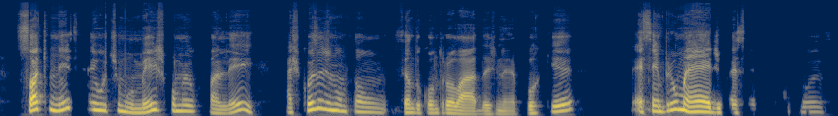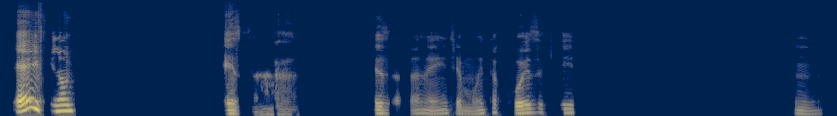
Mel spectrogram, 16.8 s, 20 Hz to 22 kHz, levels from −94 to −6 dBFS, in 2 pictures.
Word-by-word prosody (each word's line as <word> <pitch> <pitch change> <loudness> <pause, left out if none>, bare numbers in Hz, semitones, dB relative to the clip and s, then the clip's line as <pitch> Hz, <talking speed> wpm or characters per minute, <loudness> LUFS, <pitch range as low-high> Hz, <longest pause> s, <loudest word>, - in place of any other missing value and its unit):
Só 235 - +7
que 250 0 -17
nesse 235 +6 +2 0.2
último 200 -8 +1
mês, 175 +12 +2
como 200 -3 -1
eu 190 - -1
falei, 150 - -2 0.3
as 155 0 -8
coisas 245 +3 +2
não 220 -3 +3
estão 165 -5 -5
sendo 145 -3 -4
controladas, 110 -7 -2
né, 100 -1 -9
porque 180 - -1 0.6
é - - -2
sempre 195 +3 0
um 250 - +4
médico, 170 - +6
é 140 - -4
sempre 140 +1 -21 0.5
uma 165 - -15
coisa. 170 -1 -16 0.3
É 275 +11 +4
e 260 - +2
final 200 +1 -3 1.5
Exato, 90 -5 -14 0.8
exatamente, 115 0 -16
é - - -12
muita 110 +7 -19
coisa 135 +4 -8 0.2
que 135 -1 -16 2.2
Hum. 105 -1 -22
145 Hz, 120 wpm, -23 LUFS, -, 2.2 s, Só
